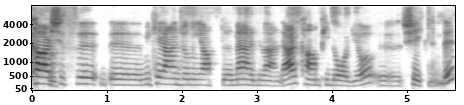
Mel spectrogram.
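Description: A woman with a plain, everyday voice talks at a fairly slow pace with hardly any pauses. Her medium pitch carries fairly even intonation. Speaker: food writer and journalist. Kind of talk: interview.

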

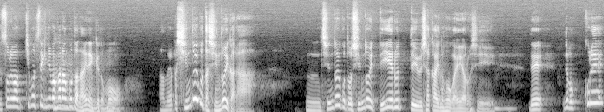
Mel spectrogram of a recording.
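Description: Using a Kansai accent, a man with a high pitch talks at a fairly quick pace, his pitch swinging very widely. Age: 60s. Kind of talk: casual chat.

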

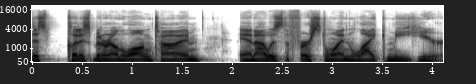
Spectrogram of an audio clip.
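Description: On a very clean recording with a silent background, a man with a Memphis accent talks at a moderate pace in a fairly low pitch. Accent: US Southern (Memphis). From Memphis, Tennessee. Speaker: sports medicine doctor. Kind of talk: interview. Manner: halting, with frequent repetitions.

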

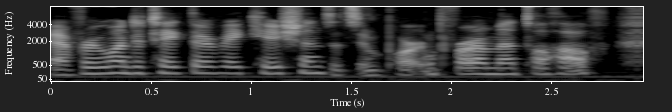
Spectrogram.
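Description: A woman speaks with an American accent and vocal fry. The recording is very clean, the background silent. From Oregon, US Pacific Northwest. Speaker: corporate general counsel. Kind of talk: interview.

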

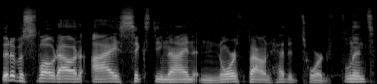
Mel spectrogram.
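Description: A man with a normal speaking voice at a moderate pace, on a very clean recording with a silent background, dry and close with no echo. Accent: American. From Michigan. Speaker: college radio host. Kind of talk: radio DJ patter. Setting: studio. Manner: upbeat, bantering.

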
